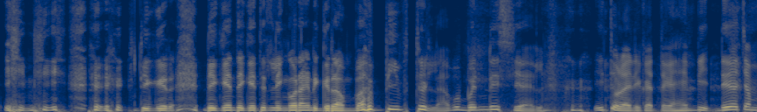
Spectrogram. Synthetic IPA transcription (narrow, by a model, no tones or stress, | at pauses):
ini | diɡəɾadiɡnt̪əɡət̪ət̪liŋoɾaŋdiɡəɾambabibət̪ulaːpabəndəsialait̪ulahdikat̪akanɦɛbit̪̚dəat͡ʃam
